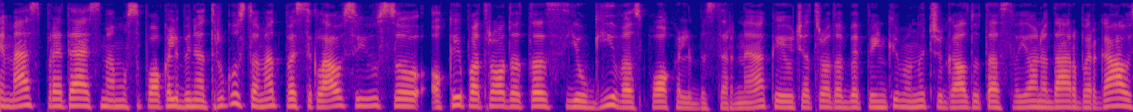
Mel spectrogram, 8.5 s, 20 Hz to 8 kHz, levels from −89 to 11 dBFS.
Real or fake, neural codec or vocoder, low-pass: real; none; 7.2 kHz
